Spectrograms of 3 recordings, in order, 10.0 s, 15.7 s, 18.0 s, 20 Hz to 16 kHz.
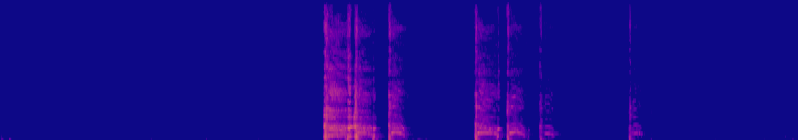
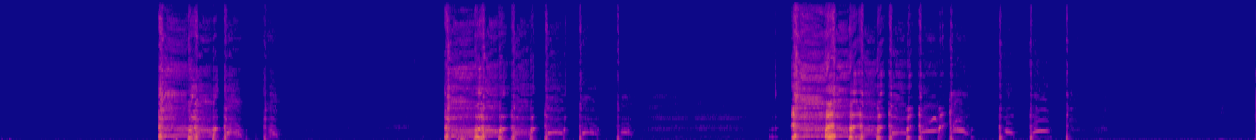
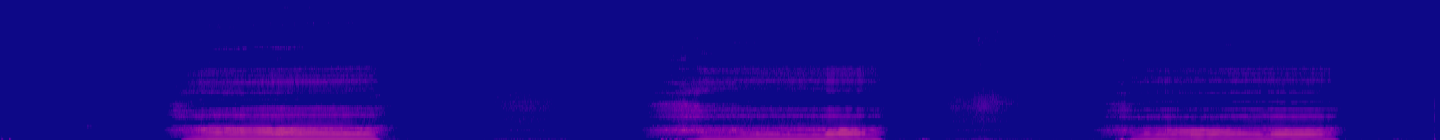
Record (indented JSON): {
  "cough_length": "10.0 s",
  "cough_amplitude": 10145,
  "cough_signal_mean_std_ratio": 0.27,
  "three_cough_length": "15.7 s",
  "three_cough_amplitude": 26309,
  "three_cough_signal_mean_std_ratio": 0.29,
  "exhalation_length": "18.0 s",
  "exhalation_amplitude": 1513,
  "exhalation_signal_mean_std_ratio": 0.59,
  "survey_phase": "beta (2021-08-13 to 2022-03-07)",
  "age": "45-64",
  "gender": "Female",
  "wearing_mask": "No",
  "symptom_cough_any": true,
  "symptom_new_continuous_cough": true,
  "symptom_runny_or_blocked_nose": true,
  "symptom_fatigue": true,
  "symptom_fever_high_temperature": true,
  "symptom_other": true,
  "symptom_onset": "5 days",
  "smoker_status": "Never smoked",
  "respiratory_condition_asthma": false,
  "respiratory_condition_other": false,
  "recruitment_source": "Test and Trace",
  "submission_delay": "1 day",
  "covid_test_result": "Positive",
  "covid_test_method": "RT-qPCR",
  "covid_ct_value": 22.5,
  "covid_ct_gene": "ORF1ab gene",
  "covid_ct_mean": 22.7,
  "covid_viral_load": "36000 copies/ml",
  "covid_viral_load_category": "Low viral load (10K-1M copies/ml)"
}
